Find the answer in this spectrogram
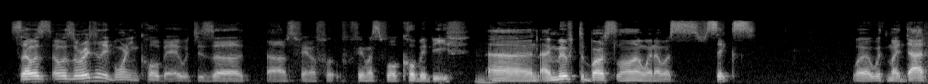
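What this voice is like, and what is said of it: Spanish-accented English. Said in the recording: “you've got picked up this exotic Spanish accent to English”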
